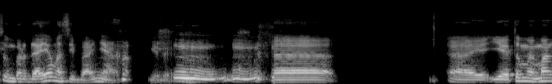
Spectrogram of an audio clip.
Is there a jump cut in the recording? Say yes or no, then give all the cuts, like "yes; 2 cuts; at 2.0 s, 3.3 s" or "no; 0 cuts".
no; 0 cuts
